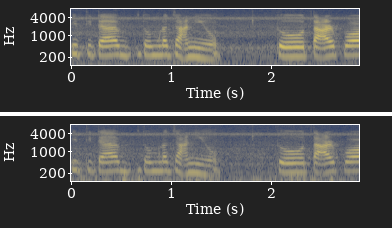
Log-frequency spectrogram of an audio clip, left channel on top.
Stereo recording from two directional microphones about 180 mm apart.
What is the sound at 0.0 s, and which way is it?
Speech, 10° left (ahead or behind).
